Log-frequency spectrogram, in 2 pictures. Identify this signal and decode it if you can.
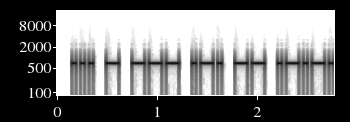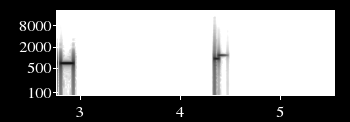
Morse code, heard as a keyed tone, about 28 wpm, 700 Hz. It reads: STORM.
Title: Sentences from Top 1500 Words 28wpm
